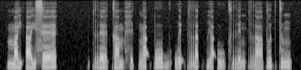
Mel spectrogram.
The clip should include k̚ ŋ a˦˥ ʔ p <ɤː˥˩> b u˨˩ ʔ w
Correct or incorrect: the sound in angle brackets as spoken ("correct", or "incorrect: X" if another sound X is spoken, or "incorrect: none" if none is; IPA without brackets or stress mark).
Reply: incorrect: oː˥˩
